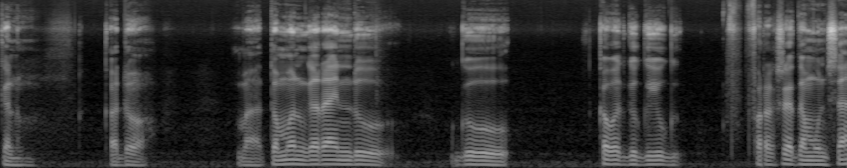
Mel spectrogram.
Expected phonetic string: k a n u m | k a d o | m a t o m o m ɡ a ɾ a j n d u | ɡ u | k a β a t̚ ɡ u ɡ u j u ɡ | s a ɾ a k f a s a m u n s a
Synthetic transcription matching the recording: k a n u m | k a d o | m a t o m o n ɡ a ɾ a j n d u | ɡ u | k a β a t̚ ɡ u ɡ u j u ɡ | f a ɾ a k s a t a m u n s a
